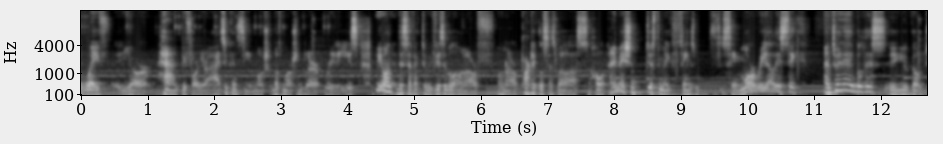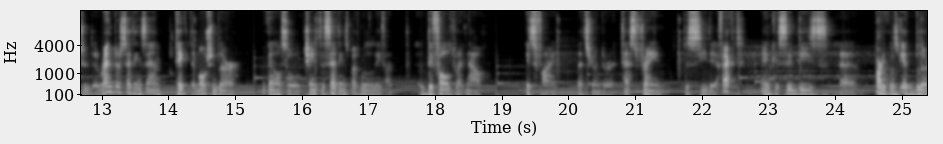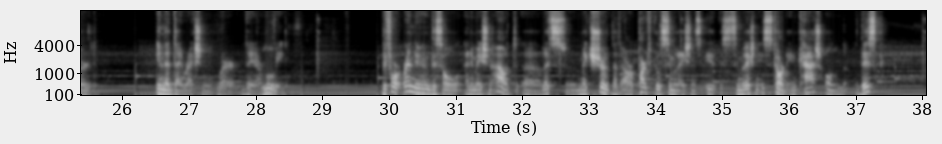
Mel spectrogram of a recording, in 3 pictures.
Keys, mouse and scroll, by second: 0.9 click, 3.2 click, 5.5 scroll down 1, 6.5-6.9 scroll down 1, 9.1 click, 10.0 click, 13.8 click, 17.4-17.7 scroll up 1, 18.3-18.7 scroll down 1, 19.9 click, 19.9 KP_0, 35.3 space, 36.9 click.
